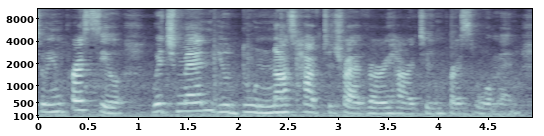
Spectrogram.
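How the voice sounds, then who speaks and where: In a room with audible echo, a woman with a Jamaican accent speaks at a fairly slow pace, her tone animated and her intonation lively. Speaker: vlogger. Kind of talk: casual chat. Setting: outdoors.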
